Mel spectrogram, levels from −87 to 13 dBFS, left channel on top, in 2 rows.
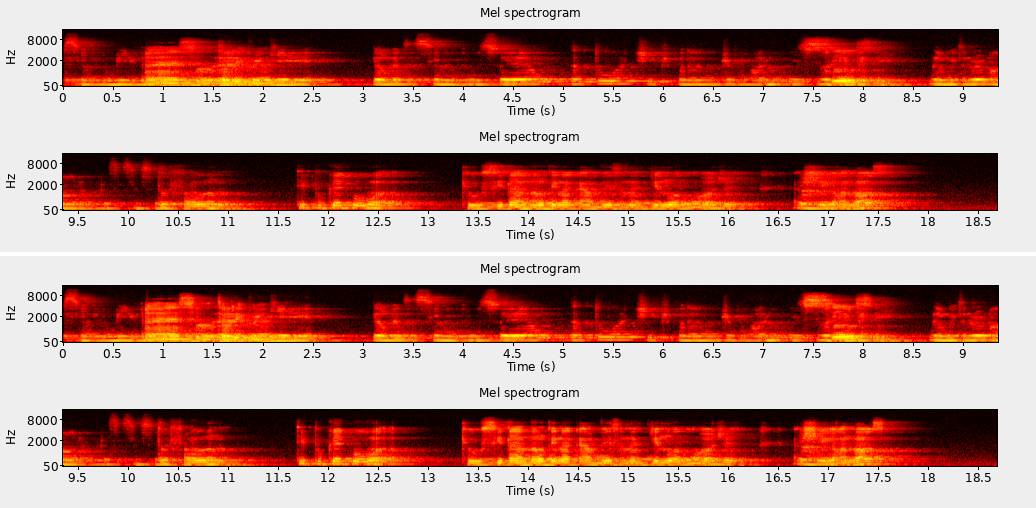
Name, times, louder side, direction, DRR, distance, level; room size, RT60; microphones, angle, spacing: voice 1, 0.0-1.0 1.5-2.5 3.1-8.1 8.7-10.5 16.7-17.1, equal, 10° right, 0 dB, 3.6 m, -26 dB
voice 2, 0.8-2.1 7.4-8.4 10.3-11.1 11.7-12.7 13.3-16.2 16.7-17.6, right 1 dB, 75° right, 2 dB, 2.3 m, -22 dB
28.5 x 20.0 x 5.7 m, 1.1 s
head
